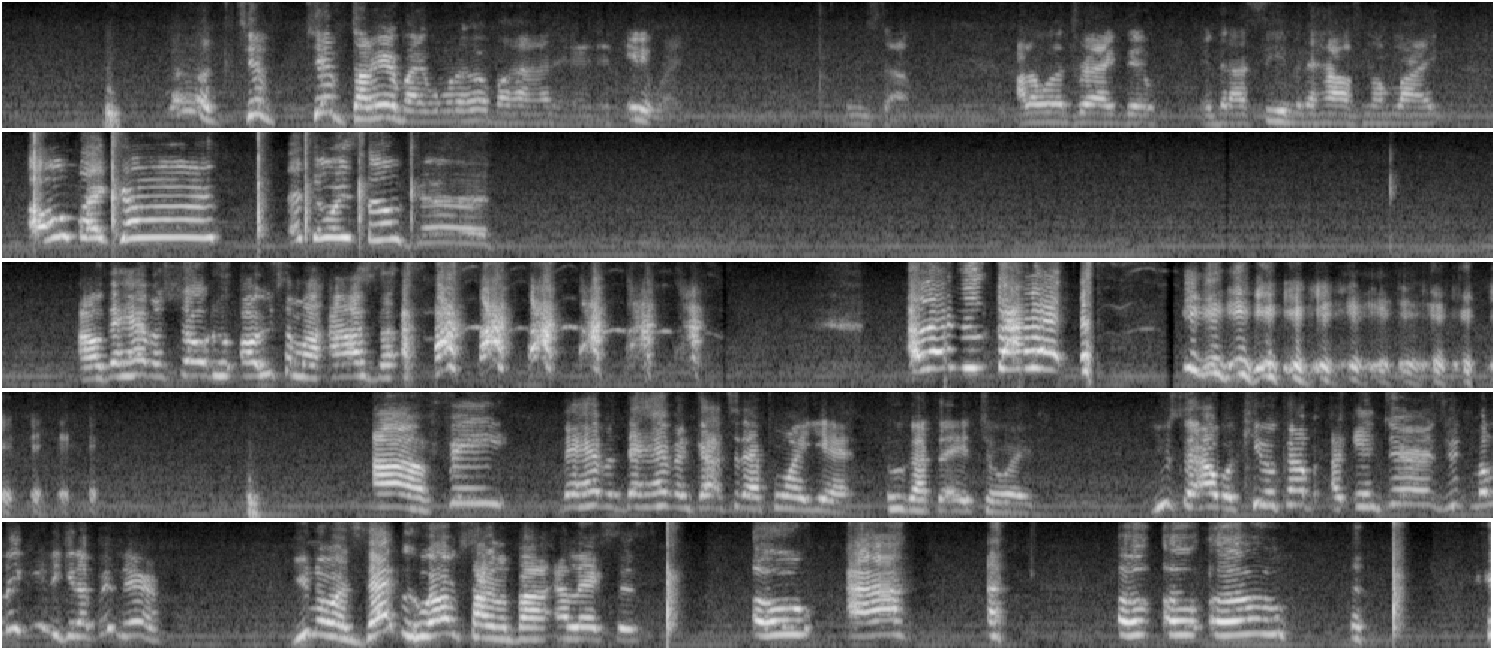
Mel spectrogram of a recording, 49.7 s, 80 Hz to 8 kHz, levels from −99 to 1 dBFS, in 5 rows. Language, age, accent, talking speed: English, 30-49, American, 125 wpm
